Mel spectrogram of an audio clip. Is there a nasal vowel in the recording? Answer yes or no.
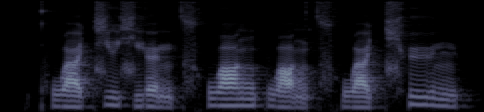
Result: no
